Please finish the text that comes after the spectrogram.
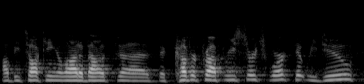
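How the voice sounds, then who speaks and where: A man, a visiting researcher, giving a conference presentation with slides, talking quickly with frequent fillers. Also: high-pitched, steady tone. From United States. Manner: self-described fast talker, frequent fillers. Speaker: visiting cover crop researcher. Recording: dull lo-fi recording.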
